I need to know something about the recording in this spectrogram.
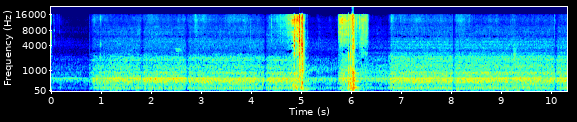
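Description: Steady electric hum of a bathroom ventilation fan. Two sharp knocks come about five and six seconds in.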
